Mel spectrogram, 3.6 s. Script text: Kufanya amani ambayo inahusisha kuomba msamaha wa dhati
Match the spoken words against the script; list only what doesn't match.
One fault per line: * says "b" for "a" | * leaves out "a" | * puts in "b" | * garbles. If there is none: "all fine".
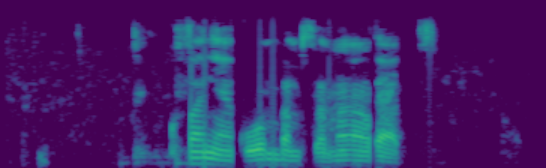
* leaves out "amani ambayo inahusisha"
* leaves out "wa"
